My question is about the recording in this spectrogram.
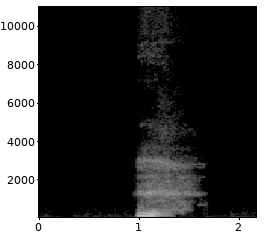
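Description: A person sighing once over a video call: a short voiced exhale about a second in that falls in pitch and trails off.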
